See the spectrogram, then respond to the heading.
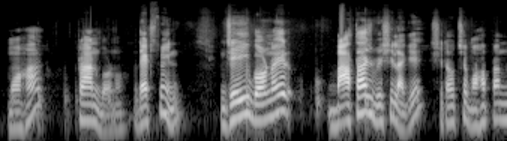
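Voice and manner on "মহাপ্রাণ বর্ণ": slow. Shown as a demonstration. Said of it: "teacher repeats term slowly".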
